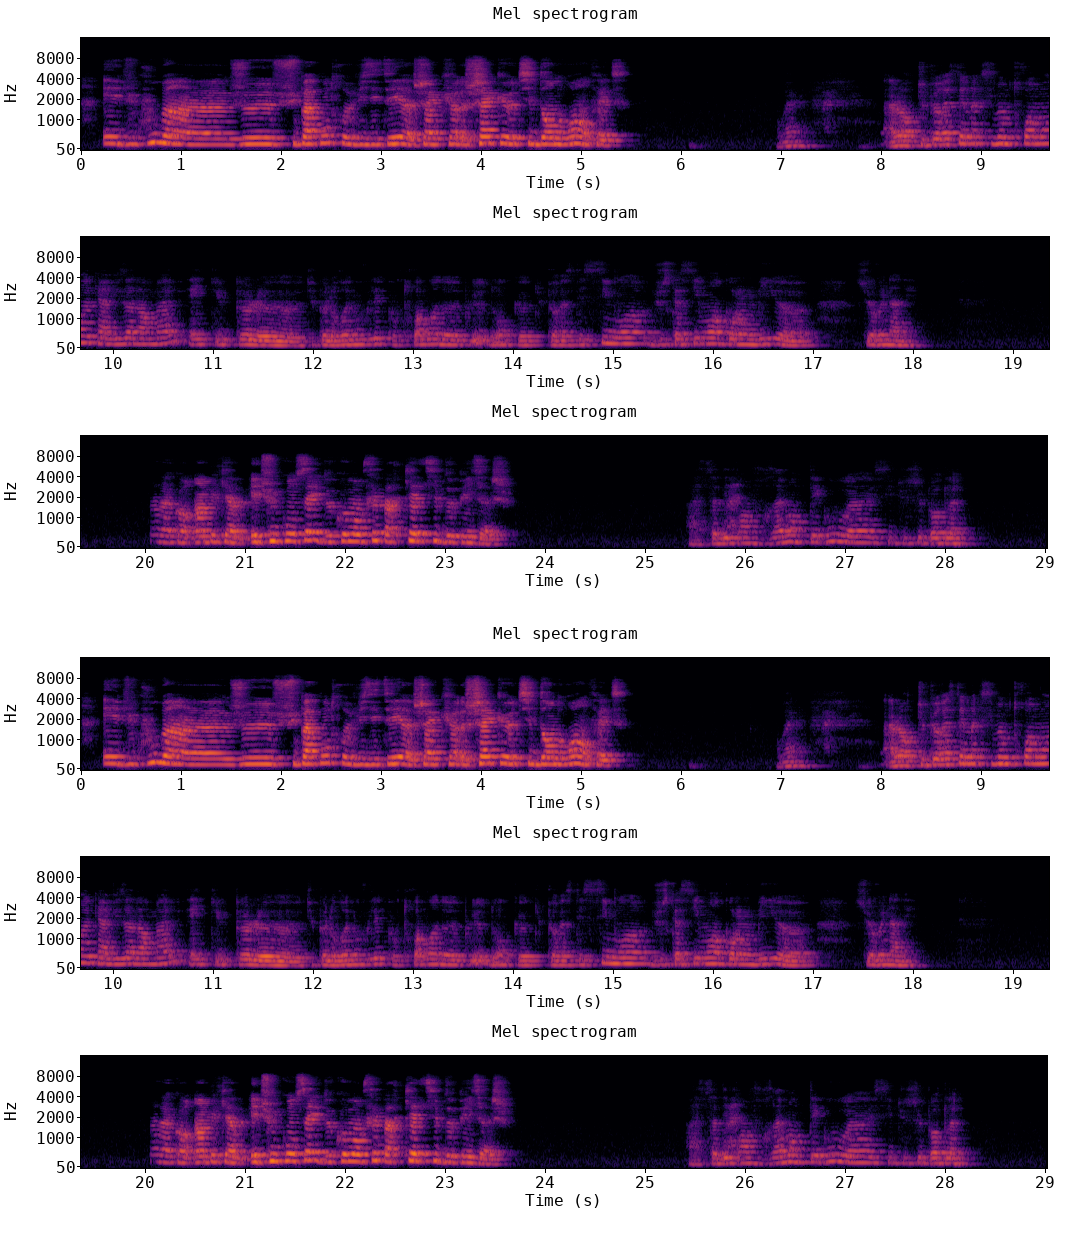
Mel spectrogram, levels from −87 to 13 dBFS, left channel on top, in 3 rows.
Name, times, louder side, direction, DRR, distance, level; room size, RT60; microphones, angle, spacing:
voice 1, 0.0-5.4 20.1-23.6, right 1 dB, 10° right, 1.6 m, -28 dB
voice 2, 7.0-7.6 8.0-18.0 25.4-28.1, right 1 dB, 25° right, 1.9 m, -36 dB
7.4 x 6.1 x 3.3 m
head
